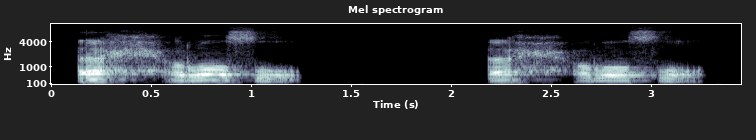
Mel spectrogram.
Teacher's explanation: makhrajnya ha itu di tenggorokan bagian tengah. ro tempatnya di mana? Di ujung lidah, sangat jauh sekali tempat. Maka ini dihukumi idgham mutaba'idain.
